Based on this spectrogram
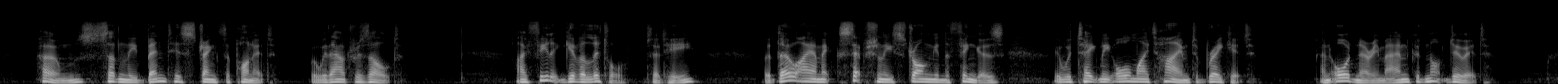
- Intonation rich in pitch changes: No, average, 4.1 semitones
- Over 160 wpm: Yes, average, 170 wpm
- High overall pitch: No, low, 115 Hz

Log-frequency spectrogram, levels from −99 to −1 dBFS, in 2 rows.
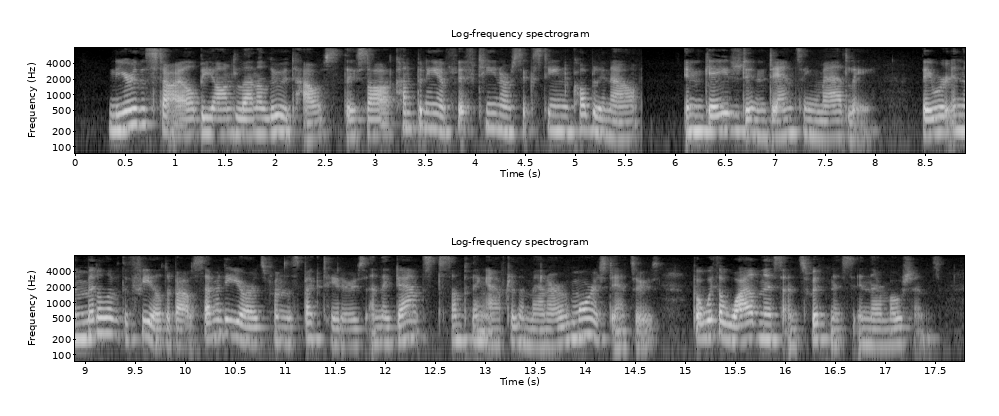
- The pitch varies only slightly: No, average, 3.7 semitones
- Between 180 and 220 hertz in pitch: Yes, high, 190 Hz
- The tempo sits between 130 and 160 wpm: No, average, 175 wpm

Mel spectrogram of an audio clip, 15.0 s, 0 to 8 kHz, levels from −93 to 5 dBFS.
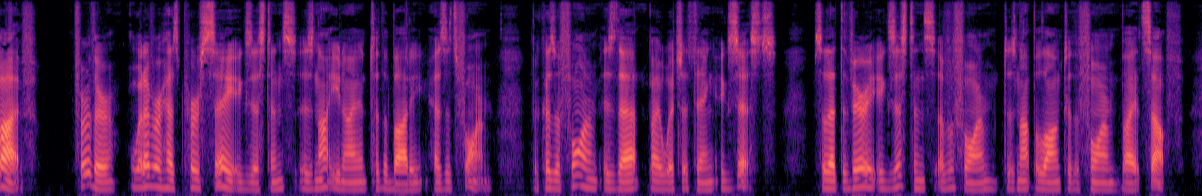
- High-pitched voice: No, low, 120 Hz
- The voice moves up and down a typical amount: No, narrow, 2.3 semitones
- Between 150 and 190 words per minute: Yes, average, 170 wpm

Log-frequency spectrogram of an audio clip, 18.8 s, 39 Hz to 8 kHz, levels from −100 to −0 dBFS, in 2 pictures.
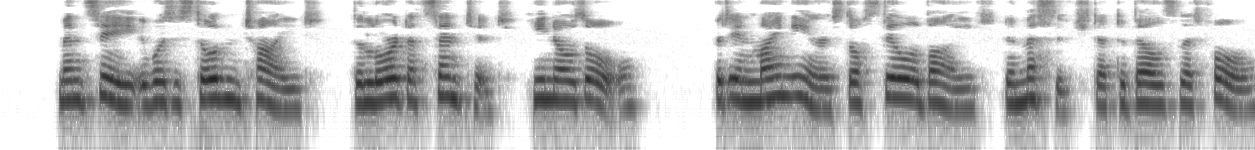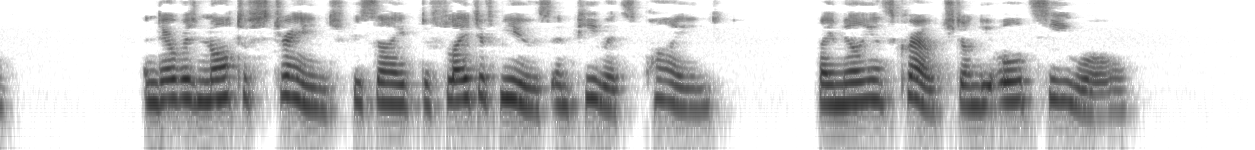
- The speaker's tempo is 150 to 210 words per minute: Yes, average, 170 wpm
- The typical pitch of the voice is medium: No, high, 215 Hz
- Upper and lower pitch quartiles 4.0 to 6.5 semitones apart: No, average, 3.5 semitones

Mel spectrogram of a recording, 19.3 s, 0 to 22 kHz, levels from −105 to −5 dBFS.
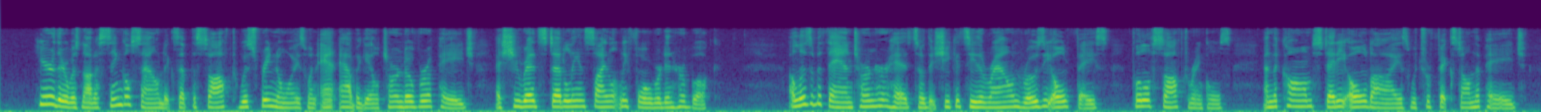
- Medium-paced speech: Yes, average, 185 wpm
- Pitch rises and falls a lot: No, average, 3.5 semitones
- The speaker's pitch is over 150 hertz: Yes, high, 190 Hz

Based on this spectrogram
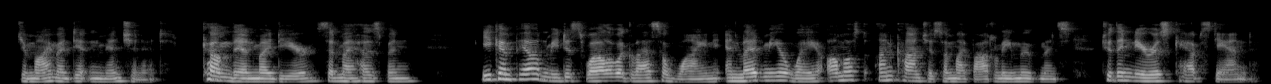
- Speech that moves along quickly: No, average, 165 wpm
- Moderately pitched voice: Yes, medium, 150 Hz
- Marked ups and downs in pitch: No, average, 3.7 semitones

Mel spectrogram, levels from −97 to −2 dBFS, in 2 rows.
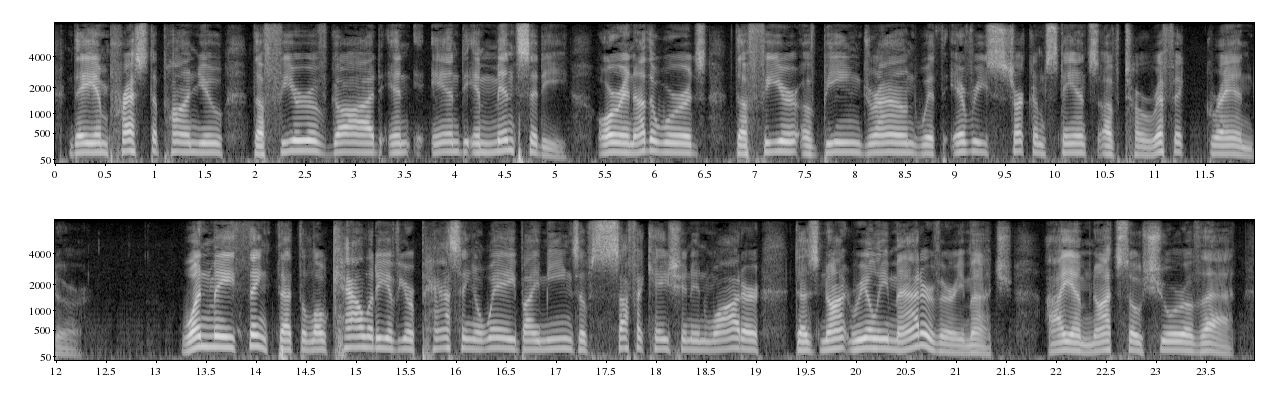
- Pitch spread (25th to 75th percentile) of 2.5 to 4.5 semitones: Yes, average, 2.9 semitones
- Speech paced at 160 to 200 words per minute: No, slow, 135 wpm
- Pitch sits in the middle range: Yes, medium, 155 Hz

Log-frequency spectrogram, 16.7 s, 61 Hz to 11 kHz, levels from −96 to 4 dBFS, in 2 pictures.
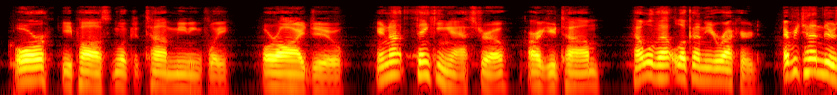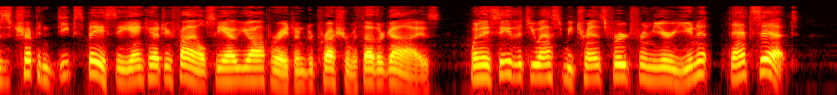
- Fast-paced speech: Yes, fast, 220 wpm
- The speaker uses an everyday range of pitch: No, wide, 7.2 semitones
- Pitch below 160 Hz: Yes, low, 135 Hz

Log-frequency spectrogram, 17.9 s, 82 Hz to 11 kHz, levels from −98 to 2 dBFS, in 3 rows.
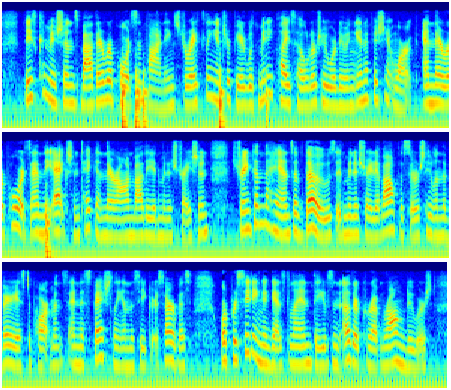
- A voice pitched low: No, high, 210 Hz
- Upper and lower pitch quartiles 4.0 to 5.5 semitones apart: No, average, 3.2 semitones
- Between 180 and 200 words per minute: Yes, average, 190 wpm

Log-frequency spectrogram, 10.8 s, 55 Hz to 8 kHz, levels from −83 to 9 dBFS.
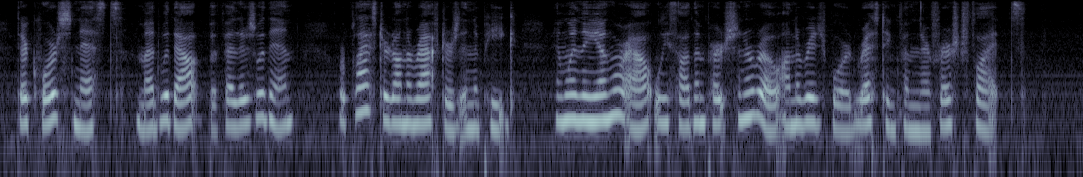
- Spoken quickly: Yes, fast, 215 wpm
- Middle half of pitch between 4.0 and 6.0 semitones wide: No, average, 3.1 semitones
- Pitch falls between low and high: No, high, 245 Hz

